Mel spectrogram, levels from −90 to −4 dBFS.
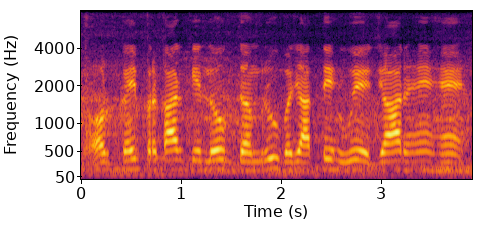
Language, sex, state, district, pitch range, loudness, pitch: Hindi, male, Jharkhand, Ranchi, 160-175 Hz, -16 LUFS, 165 Hz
